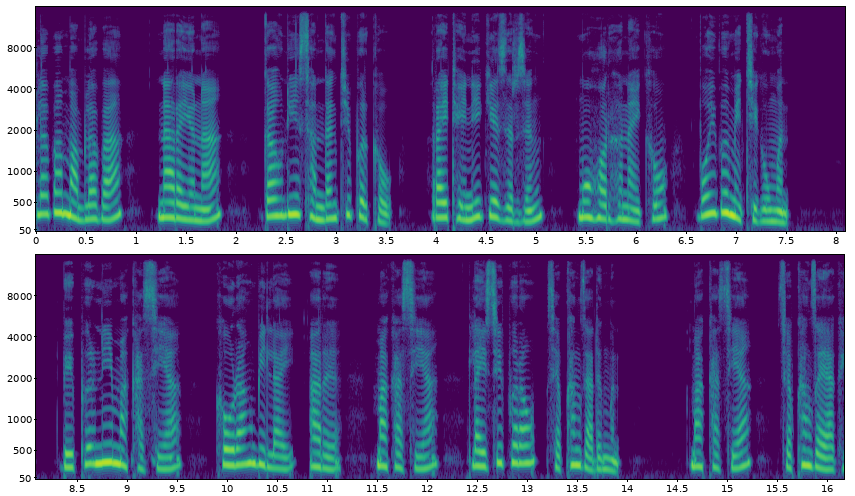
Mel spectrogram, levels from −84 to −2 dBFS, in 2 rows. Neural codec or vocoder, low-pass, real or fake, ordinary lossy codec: none; 14.4 kHz; real; none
